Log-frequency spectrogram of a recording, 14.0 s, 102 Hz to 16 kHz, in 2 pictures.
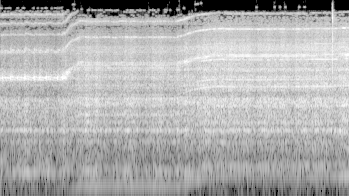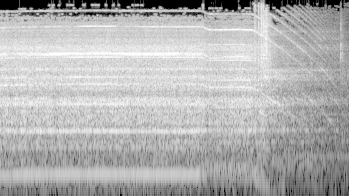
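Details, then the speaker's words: KitchenAid KSM150 mixer that fell off a counter and stopped working, after full disassembly, powder coat and reassembly with some new parts: smooth even motor whine stepping up in pitch with speed, no knocking or grinding; normal running. "you can hear it you know it runs good"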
